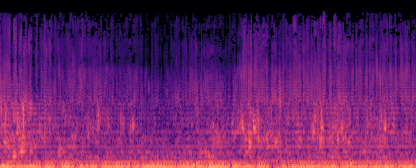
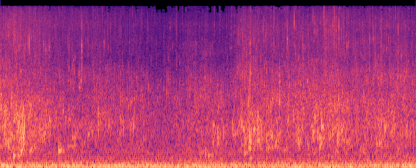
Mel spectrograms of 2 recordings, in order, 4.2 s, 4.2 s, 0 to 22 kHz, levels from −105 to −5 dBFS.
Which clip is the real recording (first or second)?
second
